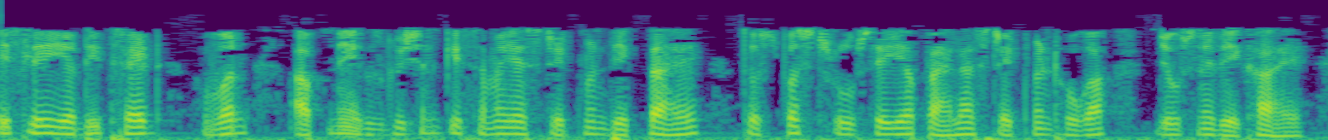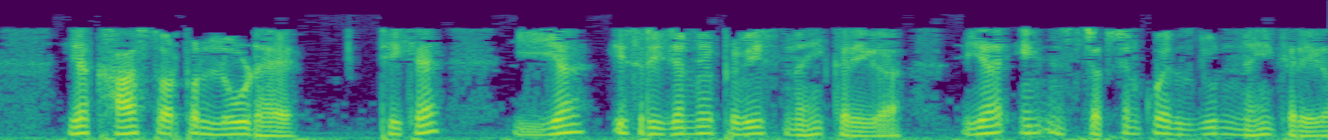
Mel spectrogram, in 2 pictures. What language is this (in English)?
Hindi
